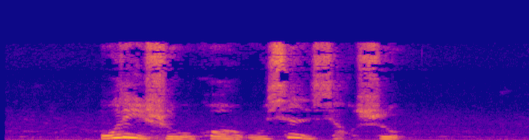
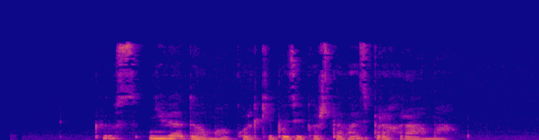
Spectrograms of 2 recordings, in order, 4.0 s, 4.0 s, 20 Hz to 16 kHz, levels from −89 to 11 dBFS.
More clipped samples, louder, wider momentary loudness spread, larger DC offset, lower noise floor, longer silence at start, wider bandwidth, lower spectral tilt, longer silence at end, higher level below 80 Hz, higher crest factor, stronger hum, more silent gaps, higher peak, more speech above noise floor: neither; first, -19 LUFS vs -32 LUFS; about the same, 12 LU vs 14 LU; neither; second, -55 dBFS vs -71 dBFS; about the same, 0.75 s vs 0.7 s; about the same, 11.5 kHz vs 11.5 kHz; second, -2.5 dB/octave vs -5 dB/octave; first, 0.95 s vs 0.7 s; first, -56 dBFS vs -86 dBFS; about the same, 16 dB vs 18 dB; neither; neither; first, -4 dBFS vs -16 dBFS; about the same, 37 dB vs 40 dB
